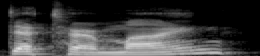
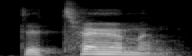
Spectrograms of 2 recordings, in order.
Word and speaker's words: determined: review before we finish don't say debtor mine say determined determined we need more time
